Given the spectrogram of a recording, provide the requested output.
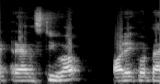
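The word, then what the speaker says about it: transitive: एक होता है ट्रांजिटिव वर्ब और एक होता है इंट्रांजिटिव वर्ब। ठीक है, इसको ट्रांजिटिव मत कहिएगा, ज मत कहिएगा, स कहिएगा, क्योंकि हम लोगों को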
